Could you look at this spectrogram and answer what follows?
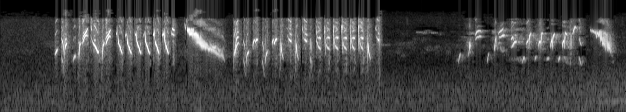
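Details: European goldfinch singing rapid rhythmic trills of sharp high notes, a short buzzy slur, then more tinkling twitters after a brief pause; faint low background hum.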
